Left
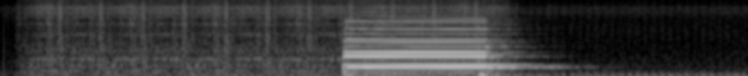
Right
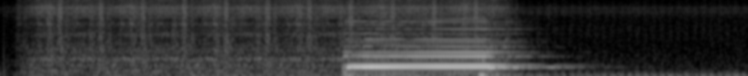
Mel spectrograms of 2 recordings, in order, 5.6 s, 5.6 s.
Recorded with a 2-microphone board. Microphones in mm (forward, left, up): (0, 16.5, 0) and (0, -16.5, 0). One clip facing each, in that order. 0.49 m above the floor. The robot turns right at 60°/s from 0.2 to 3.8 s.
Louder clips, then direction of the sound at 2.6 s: Left 2 dB; 55° left.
